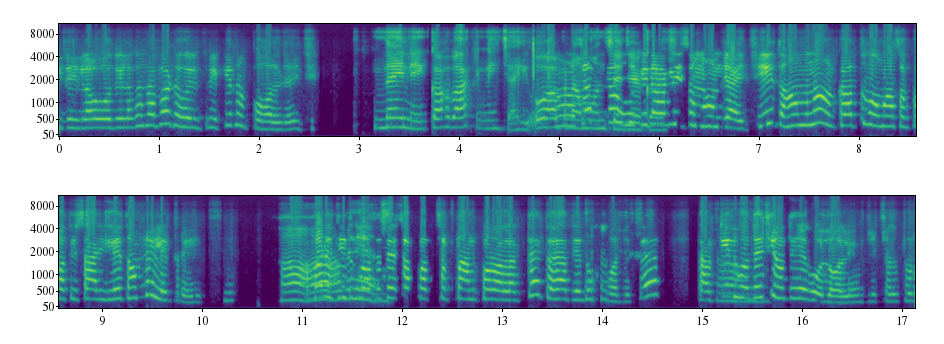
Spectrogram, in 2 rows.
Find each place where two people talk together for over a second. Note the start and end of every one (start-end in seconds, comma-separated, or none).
none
